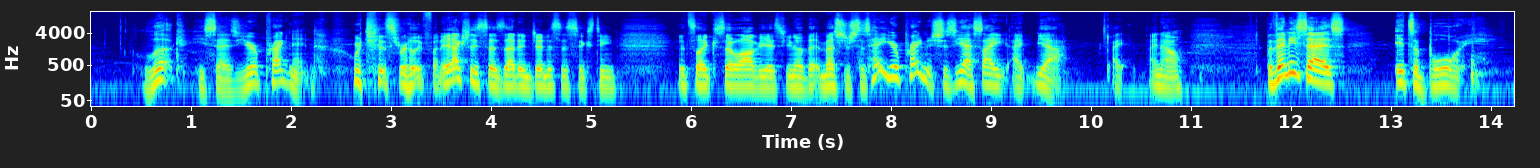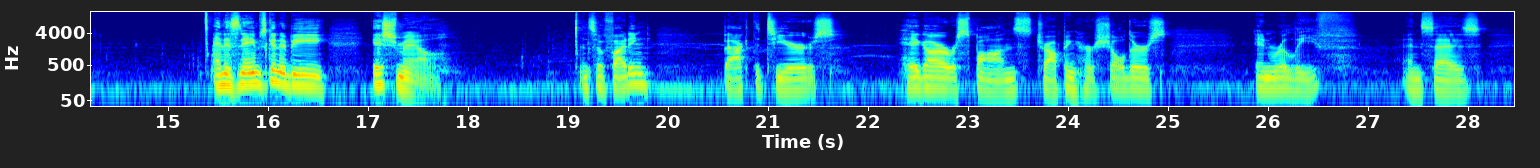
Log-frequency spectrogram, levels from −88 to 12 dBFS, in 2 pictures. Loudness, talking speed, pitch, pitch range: -25 LUFS, 140 wpm, 115 Hz, 110-130 Hz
